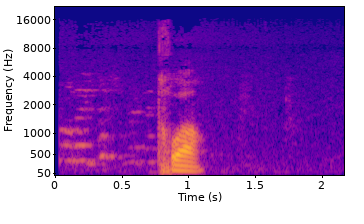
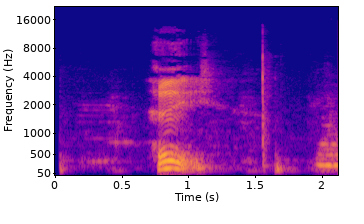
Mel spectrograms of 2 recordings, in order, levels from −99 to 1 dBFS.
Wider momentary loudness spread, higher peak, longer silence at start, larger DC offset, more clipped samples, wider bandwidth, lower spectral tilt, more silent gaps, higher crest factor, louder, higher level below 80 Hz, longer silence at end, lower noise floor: about the same, 22 LU vs 21 LU; about the same, -6 dBFS vs -6 dBFS; about the same, 0.05 s vs 0.05 s; neither; neither; first, 16.5 kHz vs 12.5 kHz; first, -8 dB/octave vs -6 dB/octave; neither; about the same, 22 dB vs 22 dB; about the same, -23 LUFS vs -23 LUFS; first, -56 dBFS vs -68 dBFS; first, 1.05 s vs 0 s; first, -63 dBFS vs -54 dBFS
